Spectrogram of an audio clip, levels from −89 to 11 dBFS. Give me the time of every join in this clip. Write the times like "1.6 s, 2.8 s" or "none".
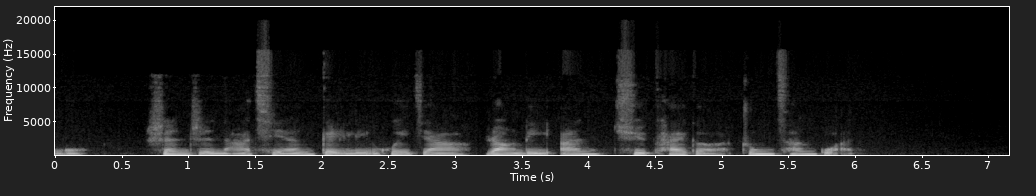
3.2 s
